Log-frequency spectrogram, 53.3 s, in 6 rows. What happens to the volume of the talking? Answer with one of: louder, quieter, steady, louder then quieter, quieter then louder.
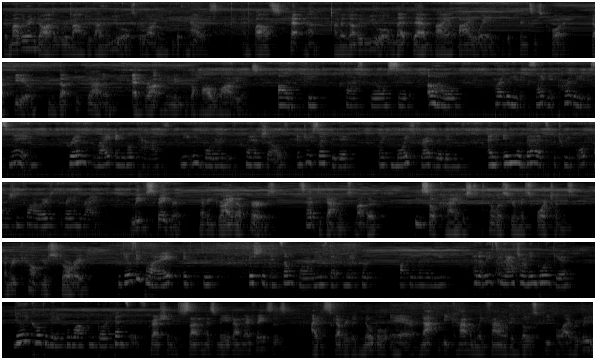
steady.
